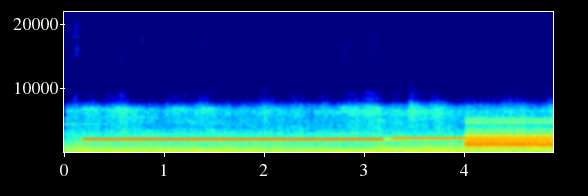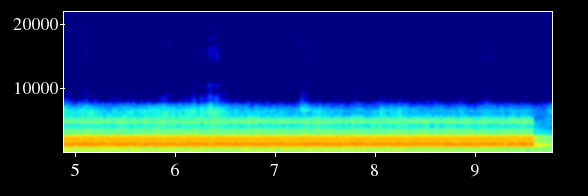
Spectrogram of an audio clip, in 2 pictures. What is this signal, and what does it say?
Dial-up modem handshake (low-speed, two carriers), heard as two whistles, then hiss, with the noise of a subway station.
